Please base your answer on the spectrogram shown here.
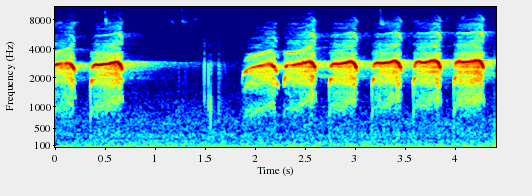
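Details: Latvian osprey nest in Kurzeme, early morning, 3 September 2024, as the male brings two fish to his chicks. Loud drawn whistles, each rising then falling, repeated roughly twice a second after a short silence.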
